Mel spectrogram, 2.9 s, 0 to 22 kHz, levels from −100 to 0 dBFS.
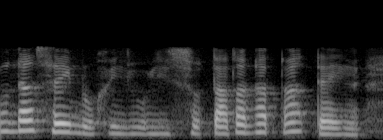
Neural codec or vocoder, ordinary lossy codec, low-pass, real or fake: autoencoder, 22.05 kHz, a latent of 192 numbers a frame, VITS, trained on one speaker; none; 5.4 kHz; fake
